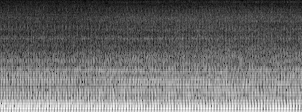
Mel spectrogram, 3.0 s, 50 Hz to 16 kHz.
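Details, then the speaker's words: Honda CB200T twin after camshaft and valve replacement, old spark plugs, oil smoking on exhaust wrap: uneven lopsided idle, apparently only left cylinder firing; owner suspects spark, cause not confirmed. "we only on one yeah we're only on one sounds like we're only on the left which we'll get it sorted yeah sounds like we're only on the left"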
